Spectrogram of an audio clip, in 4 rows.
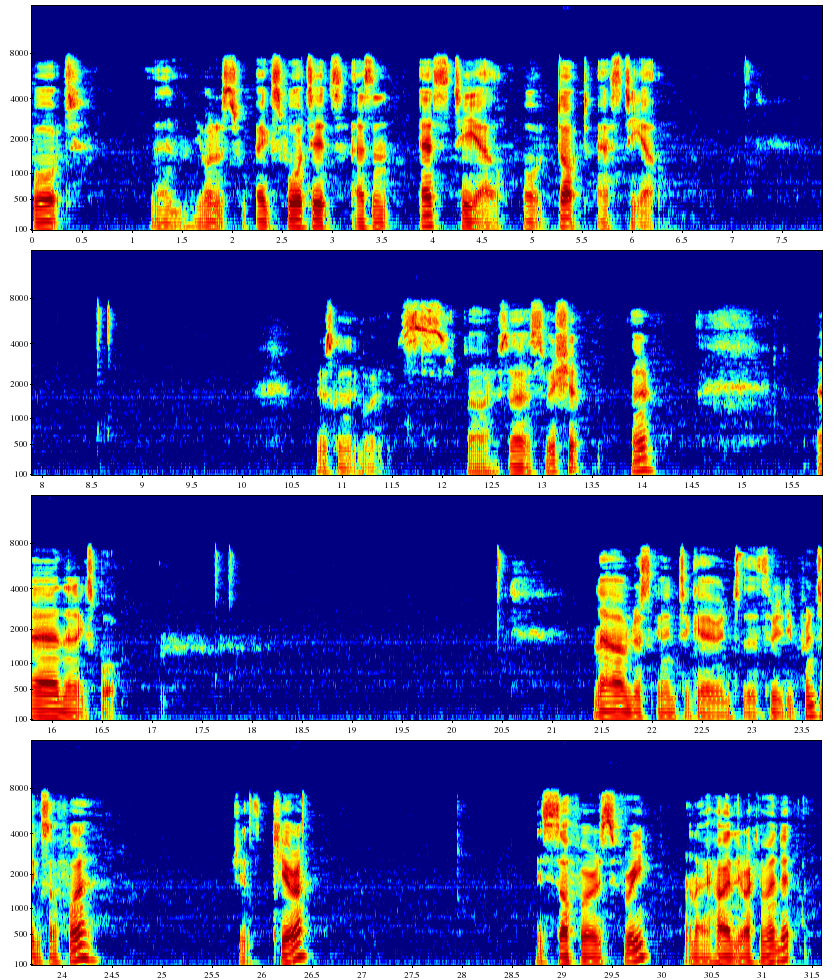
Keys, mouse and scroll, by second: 8.5 click, 11.5 click, 17.5 click, 25.8-28.7 drag, 30.3-31.0 scroll down 2.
